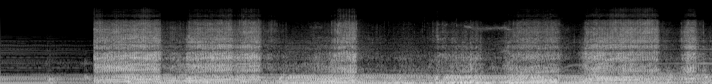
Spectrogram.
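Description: Rock bouncer buggy engine revving hard in repeated full-throttle bursts, starting about a second in, its pitch climbing and dropping with each burst.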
